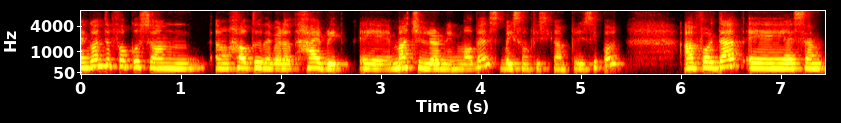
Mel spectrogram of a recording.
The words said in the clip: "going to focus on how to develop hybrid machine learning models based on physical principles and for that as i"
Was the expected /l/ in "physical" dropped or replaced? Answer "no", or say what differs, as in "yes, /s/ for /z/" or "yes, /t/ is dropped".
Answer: yes, /n/ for /l/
